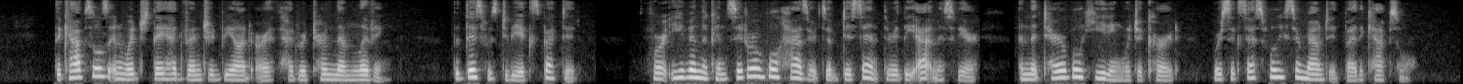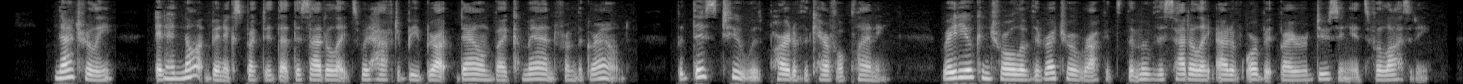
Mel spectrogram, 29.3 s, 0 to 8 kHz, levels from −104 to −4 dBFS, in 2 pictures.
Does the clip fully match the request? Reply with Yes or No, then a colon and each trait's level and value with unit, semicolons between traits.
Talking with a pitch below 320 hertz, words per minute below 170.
No: medium, 185 Hz; average, 180 wpm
